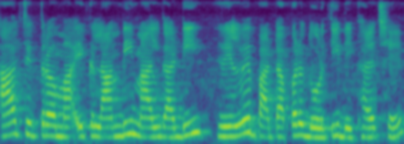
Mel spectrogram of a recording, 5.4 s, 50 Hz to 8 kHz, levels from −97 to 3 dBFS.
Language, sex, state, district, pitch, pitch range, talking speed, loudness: Gujarati, female, Gujarat, Valsad, 210 Hz, 195-230 Hz, 120 wpm, -15 LUFS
